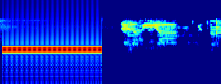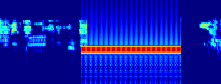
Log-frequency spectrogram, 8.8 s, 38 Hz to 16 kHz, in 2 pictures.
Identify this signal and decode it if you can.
Ringback tone (North America), 440 + 480 Hz.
